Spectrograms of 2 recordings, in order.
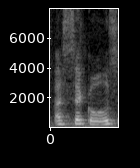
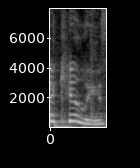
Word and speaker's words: Acycles: my first interaction with a sickles was me dming him on Discord to ask how to pronounce his name it's not Achilles Like I thought it was it's a sickles um the acycles patient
